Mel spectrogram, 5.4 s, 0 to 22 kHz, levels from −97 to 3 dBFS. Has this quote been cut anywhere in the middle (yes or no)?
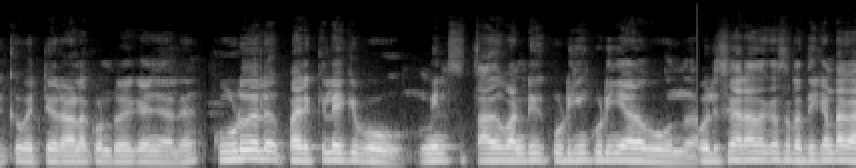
yes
